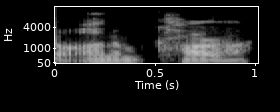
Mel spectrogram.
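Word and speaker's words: anam chara: And I'll tell you the way I was taught to pronounce it, the H is silent, so Anamkara.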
